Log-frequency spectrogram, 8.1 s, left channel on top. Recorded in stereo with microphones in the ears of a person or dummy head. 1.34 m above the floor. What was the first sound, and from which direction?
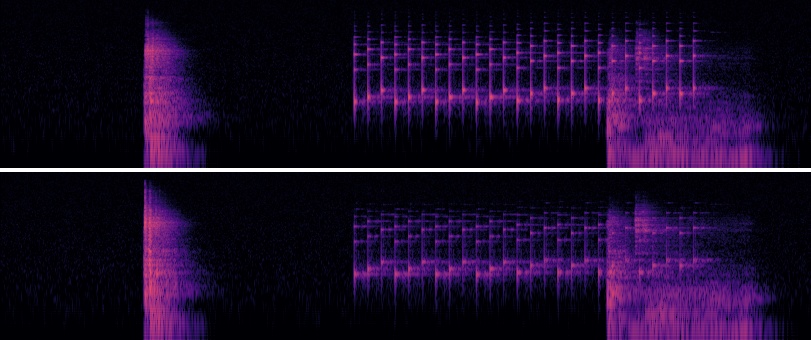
A door slam, 80° right.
